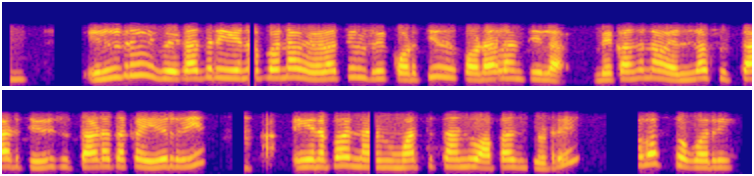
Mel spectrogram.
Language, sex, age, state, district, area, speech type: Kannada, female, 18-30, Karnataka, Gulbarga, urban, conversation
